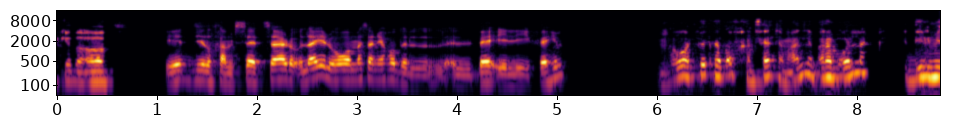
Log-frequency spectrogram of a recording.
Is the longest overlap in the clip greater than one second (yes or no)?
no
